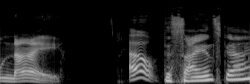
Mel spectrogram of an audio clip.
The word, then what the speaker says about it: Nye: weird like no obviously i love bill nye or nihi i've i don't know how to pronounce his name actually i think yeah uh i think you were right the first night it's bill nye oh the science guy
